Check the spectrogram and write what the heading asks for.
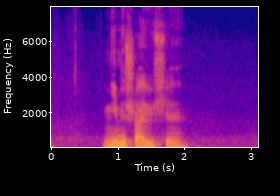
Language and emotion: Russian, neutral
